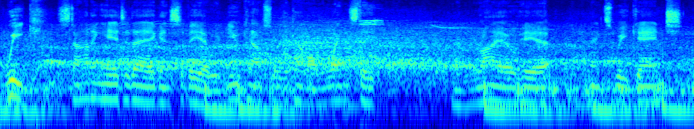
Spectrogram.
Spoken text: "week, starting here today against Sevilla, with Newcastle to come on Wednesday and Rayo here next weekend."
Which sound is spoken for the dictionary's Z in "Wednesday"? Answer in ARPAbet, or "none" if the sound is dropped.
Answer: Z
